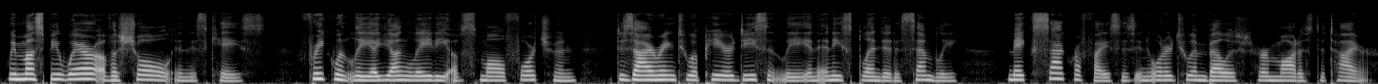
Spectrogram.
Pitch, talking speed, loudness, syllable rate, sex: 195 Hz, 145 wpm, -20 LUFS, 4.8 syllables/s, female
